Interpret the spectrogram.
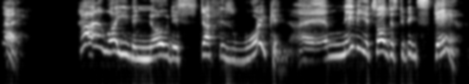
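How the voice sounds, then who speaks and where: A woman acts out a menacing female crime boss from a radio thriller. She is commanding and theatrical, with a fairly high voice. She takes her time over every threat, tough and imperious throughout. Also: wildly swooping pitch, slow, heavily acted. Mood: suspicious, alarmed.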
